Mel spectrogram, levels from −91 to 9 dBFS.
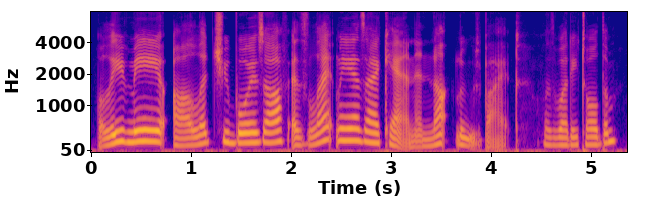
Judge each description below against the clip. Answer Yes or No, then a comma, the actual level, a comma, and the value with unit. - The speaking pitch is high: Yes, high, 195 Hz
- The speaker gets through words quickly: Yes, fast, 245 wpm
